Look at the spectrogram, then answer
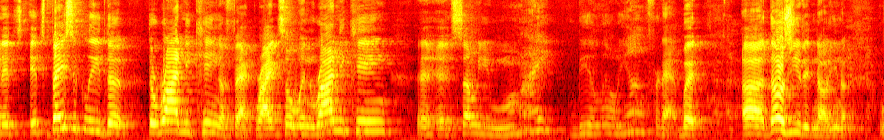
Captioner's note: laughter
